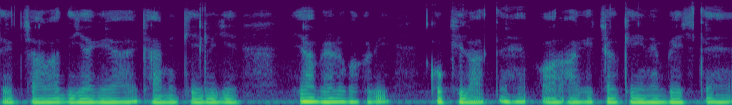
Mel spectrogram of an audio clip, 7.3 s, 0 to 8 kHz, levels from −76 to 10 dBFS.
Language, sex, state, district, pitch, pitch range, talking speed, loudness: Hindi, male, Jharkhand, Deoghar, 95 Hz, 90-100 Hz, 155 wpm, -16 LUFS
